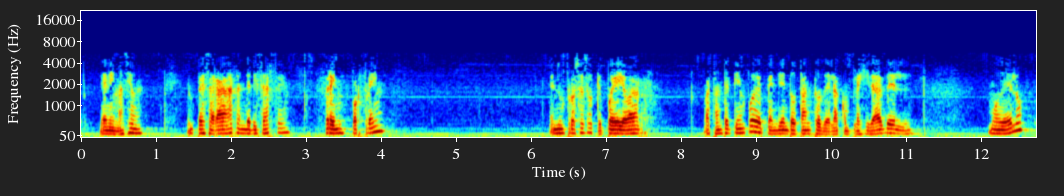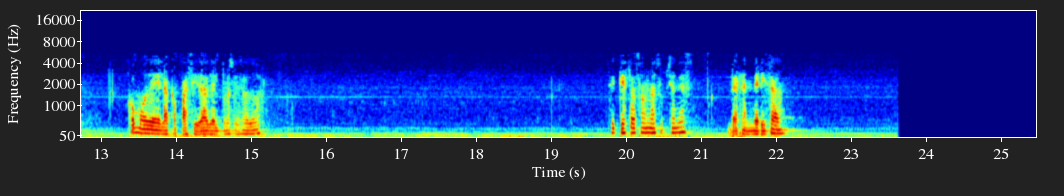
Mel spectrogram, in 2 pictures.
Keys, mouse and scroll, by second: 14.0 Escape, 15.5-20.8 typing.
